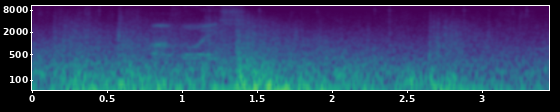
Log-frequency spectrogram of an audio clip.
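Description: Cannon fire booms in the Ultimate Admiral Age of Sail game during an American Revolution battle, with a loud blast near the middle followed by rumbling battle noise and a fainter later report.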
